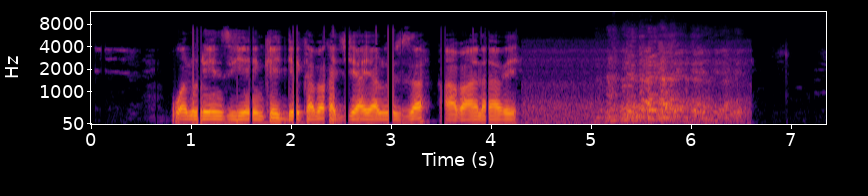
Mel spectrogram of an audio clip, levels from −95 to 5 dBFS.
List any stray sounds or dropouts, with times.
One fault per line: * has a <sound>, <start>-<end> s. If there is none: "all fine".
* has a laugh, 5.0-6.6 s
